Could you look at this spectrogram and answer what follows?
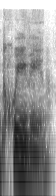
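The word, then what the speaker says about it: Caoimhín: we would know that it's pronounced as a V and a G sound, a H sound. So you lose the sound of the G in pronouncing Cuivin.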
